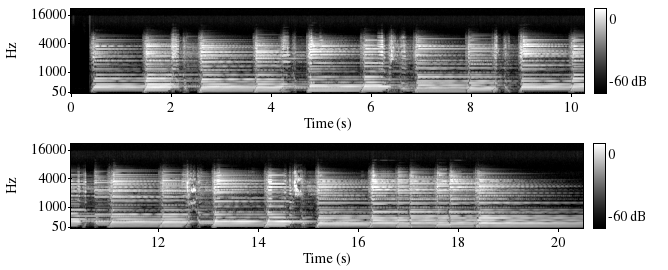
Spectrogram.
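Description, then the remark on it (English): An electric guitar plays a steady run of strummed, effected chords through a Boss digital reverb pedal with modulated, spring, plate, hall, room, dynamic, shimmer and delay modes, each chord ringing out loud and full, with a lingering tail at the end and no talking. “It's a real beast of a digital reverb that really pushes the limits of how far the technology can go.”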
